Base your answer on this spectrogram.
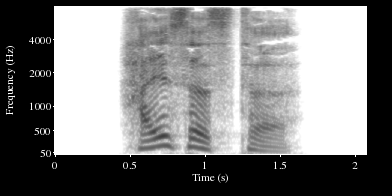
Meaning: inflection of heiß: 1. strong/mixed nominative/accusative feminine singular superlative degree 2. strong nominative/accusative plural superlative degree
- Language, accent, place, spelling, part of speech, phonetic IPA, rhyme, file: German, Germany, Berlin, heißeste, adjective, [ˈhaɪ̯səstə], -aɪ̯səstə, De-heißeste.ogg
